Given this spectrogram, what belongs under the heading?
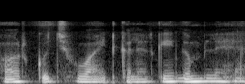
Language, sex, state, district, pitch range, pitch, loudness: Hindi, male, Himachal Pradesh, Shimla, 120-135 Hz, 130 Hz, -14 LUFS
